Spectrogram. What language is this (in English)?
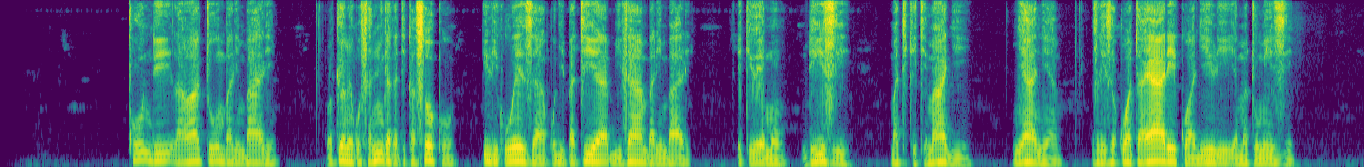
Swahili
